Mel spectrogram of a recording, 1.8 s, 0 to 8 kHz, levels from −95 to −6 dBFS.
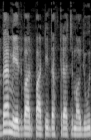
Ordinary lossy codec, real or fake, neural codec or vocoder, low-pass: none; real; none; none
